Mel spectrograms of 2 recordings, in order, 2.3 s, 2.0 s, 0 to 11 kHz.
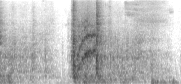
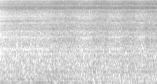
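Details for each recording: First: Homelite HG600 Lightning Bug generator with Yamaha engine, tip find, on starting spray: two pull-start bursts, then it catches and runs briefly, rising and wavering but not settling; fires fine. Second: Yamaha engine on a Homelite HG600 generator, carburetor being reassembled: pushing a thumb on the part gives a soft steady airy hiss for about two seconds, air escaping the carb vent; normal, nothing wrong.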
